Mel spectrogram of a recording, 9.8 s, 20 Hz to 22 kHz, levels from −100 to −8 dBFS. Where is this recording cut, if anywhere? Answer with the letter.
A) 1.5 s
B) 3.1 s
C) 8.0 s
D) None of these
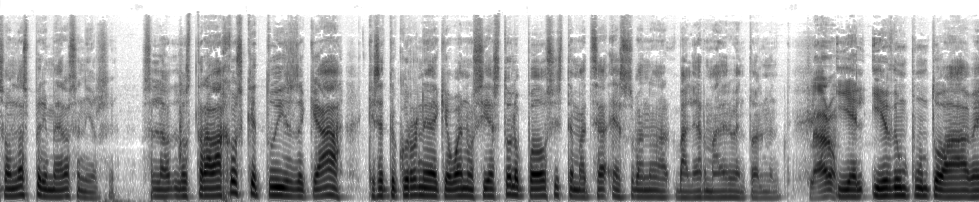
A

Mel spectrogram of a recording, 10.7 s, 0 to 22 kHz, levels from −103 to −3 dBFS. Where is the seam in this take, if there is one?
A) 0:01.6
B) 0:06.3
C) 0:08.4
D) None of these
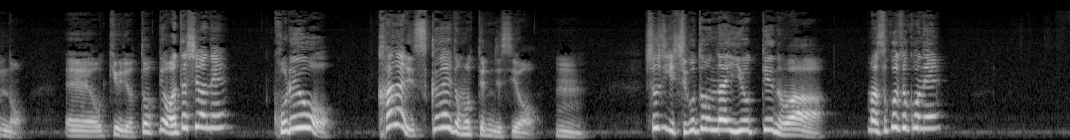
A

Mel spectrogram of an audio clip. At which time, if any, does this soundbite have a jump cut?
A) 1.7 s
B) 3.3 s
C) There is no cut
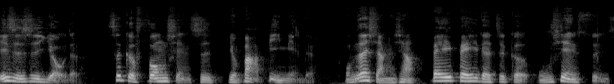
C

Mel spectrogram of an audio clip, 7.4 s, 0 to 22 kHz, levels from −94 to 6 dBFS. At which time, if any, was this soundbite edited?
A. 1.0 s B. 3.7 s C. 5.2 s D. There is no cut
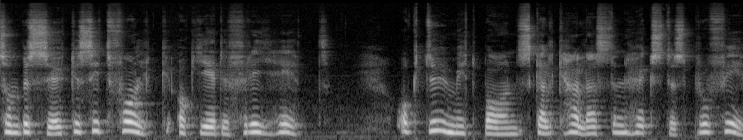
B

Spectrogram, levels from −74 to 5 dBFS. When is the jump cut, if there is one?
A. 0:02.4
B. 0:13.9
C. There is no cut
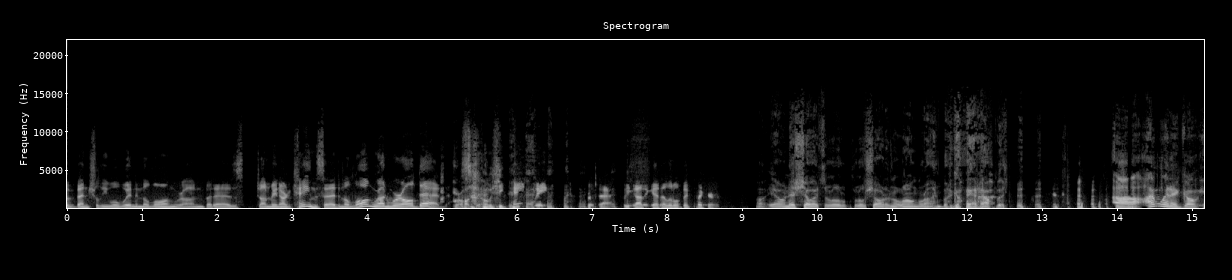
A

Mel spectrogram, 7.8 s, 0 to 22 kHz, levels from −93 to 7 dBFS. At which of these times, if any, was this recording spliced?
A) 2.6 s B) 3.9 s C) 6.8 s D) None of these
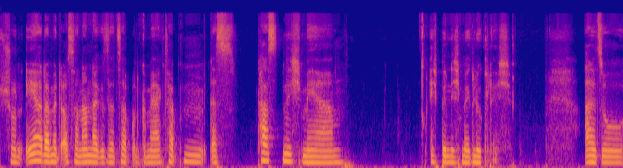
A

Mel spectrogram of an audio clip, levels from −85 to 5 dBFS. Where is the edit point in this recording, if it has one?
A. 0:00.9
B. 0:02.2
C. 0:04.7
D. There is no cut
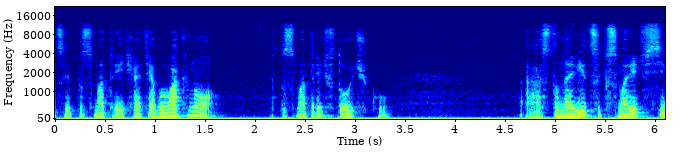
B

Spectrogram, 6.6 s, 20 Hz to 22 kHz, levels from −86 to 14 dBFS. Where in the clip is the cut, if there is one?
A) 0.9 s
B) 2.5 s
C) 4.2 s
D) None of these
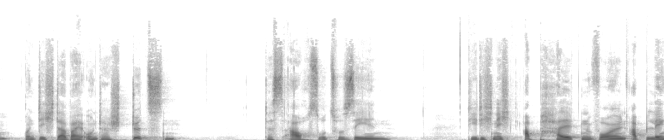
D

